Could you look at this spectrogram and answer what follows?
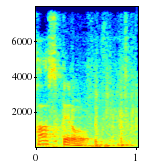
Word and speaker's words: hospital: Ici il prononce hospital. Bizarre. H O S. Hospital. L'ospace. Hospice c'est chaud. Le H est prononcé.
